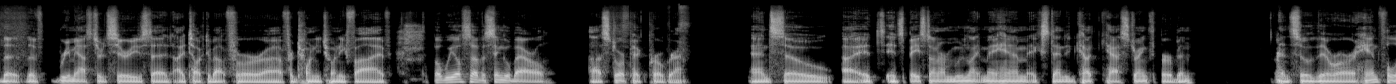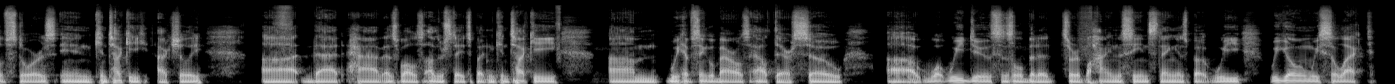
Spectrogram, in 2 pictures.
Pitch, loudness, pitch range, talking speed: 70 Hz, -17 LUFS, 65-75 Hz, 200 wpm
